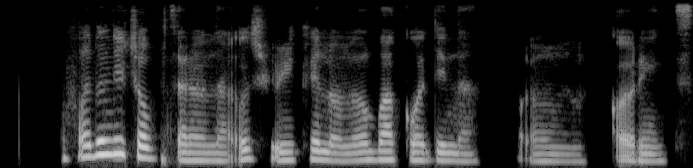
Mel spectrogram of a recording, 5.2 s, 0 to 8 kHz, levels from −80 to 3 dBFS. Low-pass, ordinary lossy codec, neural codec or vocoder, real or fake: 7.2 kHz; none; codec, 44.1 kHz, 2.6 kbps, DAC; fake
